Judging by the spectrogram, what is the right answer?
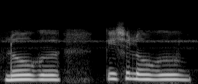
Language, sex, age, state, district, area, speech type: Dogri, female, 30-45, Jammu and Kashmir, Reasi, rural, spontaneous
